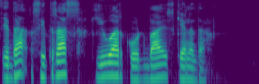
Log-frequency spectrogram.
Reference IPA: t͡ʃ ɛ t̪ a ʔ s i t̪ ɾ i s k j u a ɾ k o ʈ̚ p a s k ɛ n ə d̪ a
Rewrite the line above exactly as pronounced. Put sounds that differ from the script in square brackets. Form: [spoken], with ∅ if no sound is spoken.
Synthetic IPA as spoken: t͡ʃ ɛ [d̪] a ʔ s i t̪ ɾ [a] s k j u a ɾ k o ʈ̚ [b] a s k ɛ n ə d̪ a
